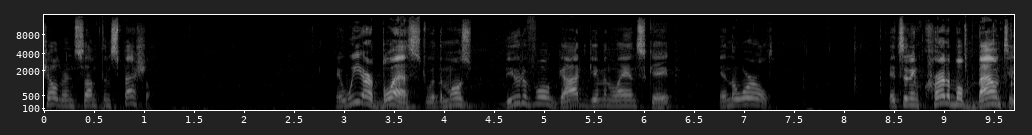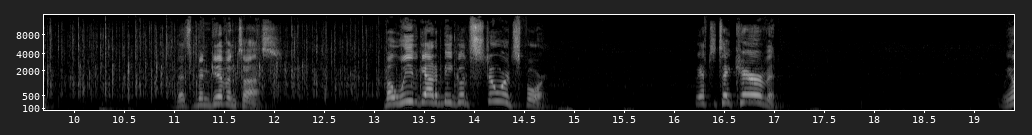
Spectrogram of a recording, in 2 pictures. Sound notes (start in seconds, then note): 9.1 applause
